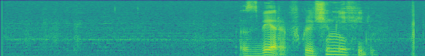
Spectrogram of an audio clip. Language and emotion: Russian, neutral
